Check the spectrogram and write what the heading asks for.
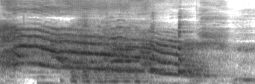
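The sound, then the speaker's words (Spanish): A horrifying spectral shriek from a spectre struck by a short sword: one loud, high, howl-like wail that slowly slides downward in pitch for about two seconds before cutting off and fading, with no talking. “Muy apenas logras clavar tu espada corta sobre el espectro, que lanza un chillido horripilante.”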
